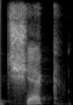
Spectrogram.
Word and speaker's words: chic: What does very chick mean? Very chicken? Do I look like a chicken? Is that what you're saying? LOL, chick? Very chick. It's pronounced chic.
